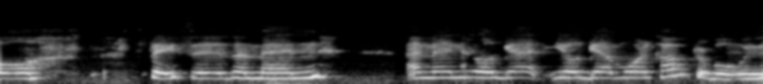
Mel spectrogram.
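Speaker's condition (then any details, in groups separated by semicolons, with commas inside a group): Cerebral palsy, spastic quadriplegia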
